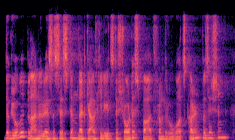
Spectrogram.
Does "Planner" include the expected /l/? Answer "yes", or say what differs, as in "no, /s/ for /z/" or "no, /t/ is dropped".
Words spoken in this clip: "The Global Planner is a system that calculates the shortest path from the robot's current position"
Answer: yes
